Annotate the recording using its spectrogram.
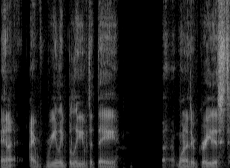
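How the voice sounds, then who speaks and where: Very deep and low in pitch with vocal fry, a man speaks at a moderate pace on a very clean recording with a silent background. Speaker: podcast host. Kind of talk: podcast monologue intro. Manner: hesitant, many fillers and restarts; mouth clicks.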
